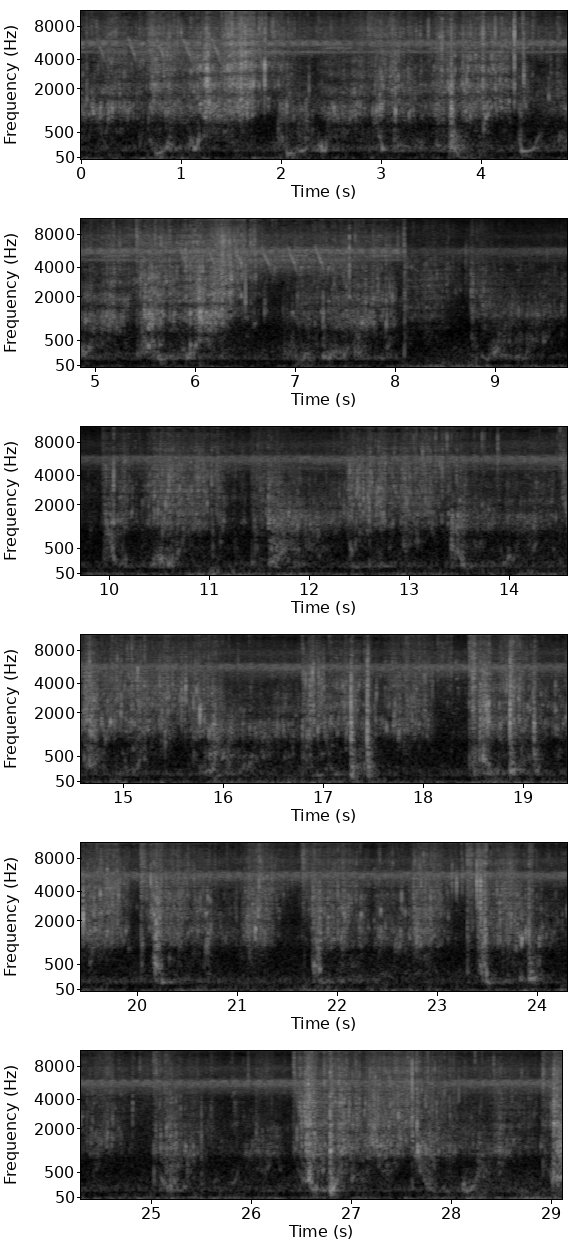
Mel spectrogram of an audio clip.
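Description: Paddle strokes dipping and splashing in still lake water as a bamboo raft is paddled along, in an irregular run of strokes that comes thick at first and spreads out after the first several seconds.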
